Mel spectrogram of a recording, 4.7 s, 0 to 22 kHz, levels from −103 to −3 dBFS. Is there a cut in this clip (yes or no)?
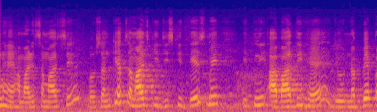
no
